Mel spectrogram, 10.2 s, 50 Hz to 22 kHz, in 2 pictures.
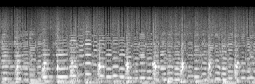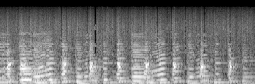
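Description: A 1946 78 rpm record of a western novelty song, playing an instrumental break between sung verses: a sliding melody line over a steady, bouncing bass beat.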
